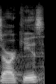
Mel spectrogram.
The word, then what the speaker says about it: Arceus: release of pokemon legends arceus has given us the most recent clarification of pronunciation it's pronounced arceus with a hard c the reason you might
